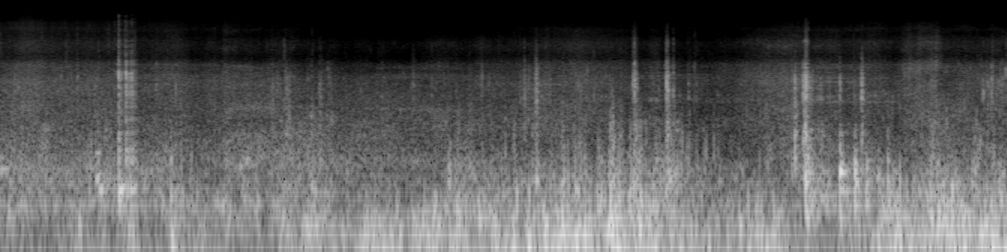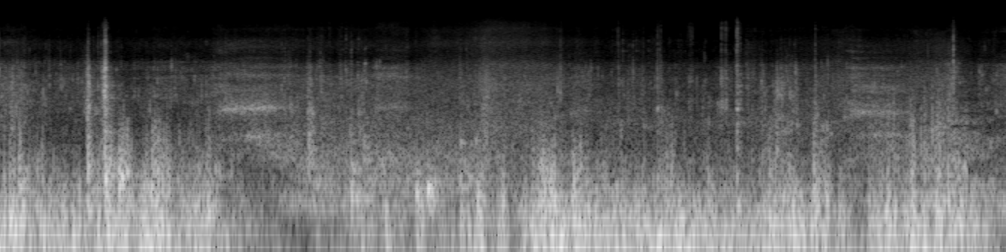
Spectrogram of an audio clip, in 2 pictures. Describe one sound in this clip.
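Gear knocks against the deck of a boat.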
